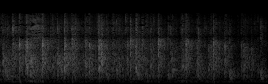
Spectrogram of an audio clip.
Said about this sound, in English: Clap for the Lord Jesus.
